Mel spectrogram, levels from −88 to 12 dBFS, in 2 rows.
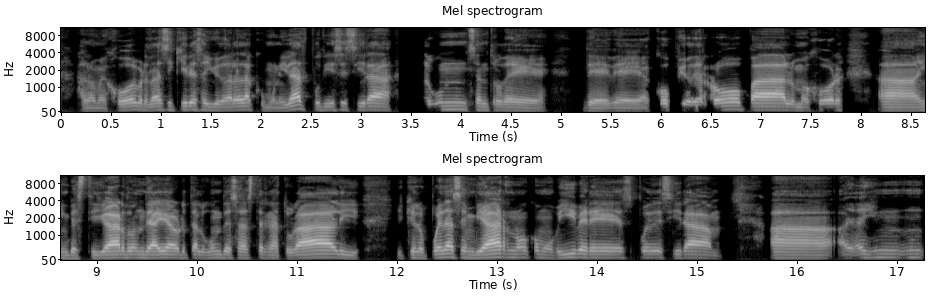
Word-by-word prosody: a - - -11
lo 95 0 -7
mejor, 115 +7 -3
¿verdad? 120 0 -2
Si 130 0 -1
quieres 130 +1 -2
ayudar 115 -1 -3
a - - +1
la 130 0 +1
comunidad, 105 +9 -1
pudieses 125 -1 -4
ir 130 0 -4
a 125 -3 +2 0.3
algún 135 +2 -8
centro 120 -2 -4
de, 100 -3 -3 0.3
de 95 -1 -3
de 95 -1 -4
acopio 115 +3 -6
de 110 - -2
ropa, 130 -1 +3
a - - +4
lo 120 -1 -5
mejor 115 +2 -4 0.3
a 110 0 +1
investigar 120 +2 +4
donde 125 -1 0
haya 125 +1 +5
ahorita 125 0 -2
algún 125 +1 -7
desastre 120 0 -2
natural 125 +4 +5
y 110 -5 -7 0.4
y - - -21
que 125 - -5
lo 120 - -4
puedas 135 +1 +3
enviar, 130 +3 +5
¿no? 135 0 -5
Como 125 -4 -9
víveres, 130 -1 -1
puedes 130 0 -5
ir 130 0 -5
a 125 -2 +2 0.6
a 115 0 0
hay - - -7
hay 130 -1 -6
un 135 0 -12
125 Hz, 165 wpm, -23 LUFS, 115-130 Hz, 0.6 s, haya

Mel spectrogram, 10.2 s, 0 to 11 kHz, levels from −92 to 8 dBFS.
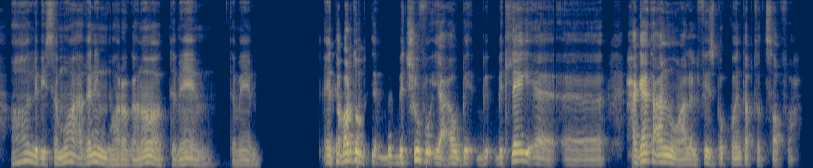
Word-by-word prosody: آه، 140 +8 -5
اللي 135 -5 +1
بيسَموها 110 +6 -2
أغاني 130 +4 0
المهرجانات 95 +1 -2
تمام، 95 -3 -4 0.2
تمام 90 +1 -9 0.8
أنت - - 0
برضه - - +7
بت - - -6
ب 115 +2 -4
بتشوفه 165 +9 +4
يع 115 -1 0
أو 115 -1 +2
ب - - -9
ب 115 0 -7
بتلاقي 155 +6 +3
آآ 100 -4 -5
آآ 90 0 -10 0.2
حاجات 150 +5 +6
عنّه 130 -4 +3
على 95 -2 -3
الfacebook 105 -1 -5
وأنت 105 0 -3
بتتصفح؟ - - -10
110 Hz, 145 wpm, -23 LUFS, 95-130 Hz, 0.8 s, برضه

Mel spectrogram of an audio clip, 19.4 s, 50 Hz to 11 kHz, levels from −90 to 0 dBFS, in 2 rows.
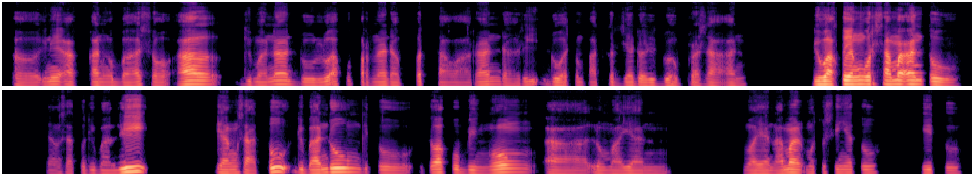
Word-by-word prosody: eee, 110 -1 -10
ini 130 +3 -4
akan 115 -2 -6
ngebahas 110 +1 -8
soal 130 +5 +2 0.2
gimana 125 +3 -3
dulu 115 0 -6
aku 130 +2 -15
pernah 115 -1 -7
dapet 110 +3 -10
tawaran 110 +3 -9
dari 115 +2 -10
2 115 -4 -6
tempat 110 0 -15
kerja 115 0 -9
dari 110 -1 -5
2 110 0 -8
perusahaan 110 0 -10 0.8
di 130 - +1
waktu 135 +2 +9
yang 140 - +6
bersamaan 145 0 +6
tuh, 115 -4 0 0.6
yang 110 - -18
satu 115 +1 -16
di 115 -1 -14
Bali 135 +12 +6 0.7
yang 120 -2 -4
satu 125 +7 +2
di 140 -7 -7
Bandung 145 +5 +4
gitu. 115 -4 -10
Itu 130 - -6
aku 130 -1 -5
bingung, 125 +5 -2
eee, 110 -2 -9
lumayan, 110 -1 -10 0.8
lumayan 110 0 -6
lama 125 +2 +1
mutusinnya 120 +1 -10
tuh, 125 +1 -10 0.4
gitu. 105 -4 -10
115 Hz, 130 wpm, -23 LUFS, 110-130 Hz, 0.8 s, waktu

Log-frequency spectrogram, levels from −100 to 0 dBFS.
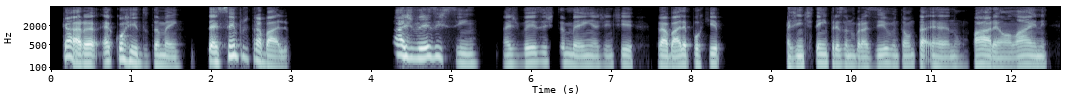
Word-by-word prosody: Cara, 130 - +7
é 150 +1 +1
corrido 145 -8 0
também. 115 -4 -3 0.3
É 145 - +6
sempre 230 +7 +2
o - - -13
trabalho. 115 - +1 1.3
Às 240 -5 +6
vezes 200 +1 +3
sim, 130 -2 -6 0.3
às 125 +1 -6
vezes 140 +3 -3
também 120 -4 -4
a 110 - -9
gente 120 0 -7 0.3
trabalha, 115 0 +4
porque 125 +1 -3 0.8
a 105 - -3
gente 115 +2 -4
tem 130 -1 0
empresa 125 -1 -4
no 115 0 -5
Brasil, 115 +4 -3
então 115 0 -7
tá - - -1 0.3
não 105 0 -13
para, 120 -3 +2
é 100 - -3
online, 110 +3 -3
125 Hz, 145 wpm, -20 LUFS, 115-140 Hz, 1.3 s, Cara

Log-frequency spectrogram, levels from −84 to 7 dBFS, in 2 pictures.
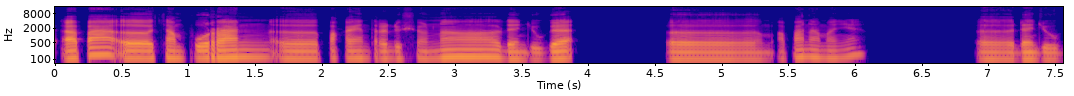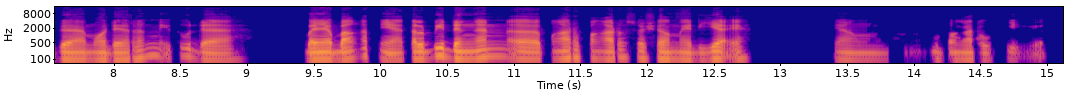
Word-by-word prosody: apa, 160 +5 +4
eee, 115 -1 +5
campuran, 120 +2 +3
eee, 110 0 +1
pakaian 115 0 -3
tradisional 120 +4 -1
dan 105 -2 0
juga, 100 +3 +1 0.7
mmm, 100 -1 -1
apa 105 +5 -6
namanya, 130 +5 -7 0.8
eee, 100 -1 -2
dan 100 +1 +1
juga 95 0 +1
modern 95 +8 -2
itu 145 -1 -9
udah 90 -4 -1 0.5
banyak 100 +1 +7
banget 115 +8 +1
ya, 90 -2 +2
terlebih 105 +9 +3
dengan, 125 +5 +2
eee, 100 -4 +3
pengaruh-pengaruh 110 +1 -2
sosial 105 -3 -1
media 95 +2 +1
ya 110 - -4 0.7
yang 90 -2 -8 0.3
mempengaruhi 95 -1 -7
gitu. - - -16
105 Hz, 120 wpm, -24 LUFS, 100-120 Hz, 0.8 s, banyak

